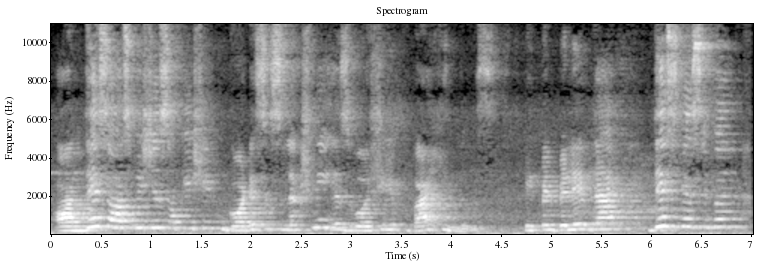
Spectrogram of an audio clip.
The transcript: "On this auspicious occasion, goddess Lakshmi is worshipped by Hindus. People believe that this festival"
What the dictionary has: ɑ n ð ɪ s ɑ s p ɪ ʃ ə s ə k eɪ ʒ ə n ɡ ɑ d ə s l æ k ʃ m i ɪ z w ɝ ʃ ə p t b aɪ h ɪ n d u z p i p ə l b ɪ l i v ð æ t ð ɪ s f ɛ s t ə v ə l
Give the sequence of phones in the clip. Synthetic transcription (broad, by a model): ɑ n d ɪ s ɑ s p ɪ ʃ ə s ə k eɪ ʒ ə n ɡ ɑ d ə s l æ k ʃ m i ɪ z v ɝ ʃ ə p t b aɪ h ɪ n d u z p i p ə l b ɪ l i v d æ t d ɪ s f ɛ s t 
